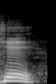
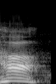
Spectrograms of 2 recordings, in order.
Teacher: हा कहें इसको हलक से अदा करें, ये है हे, हे जिसको हे बोलते हैं तो इसको भी आप अदा करें हा।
